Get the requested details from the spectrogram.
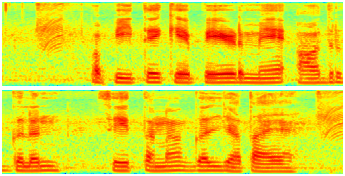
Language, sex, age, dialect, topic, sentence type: Hindi, male, 18-24, Hindustani Malvi Khadi Boli, agriculture, statement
